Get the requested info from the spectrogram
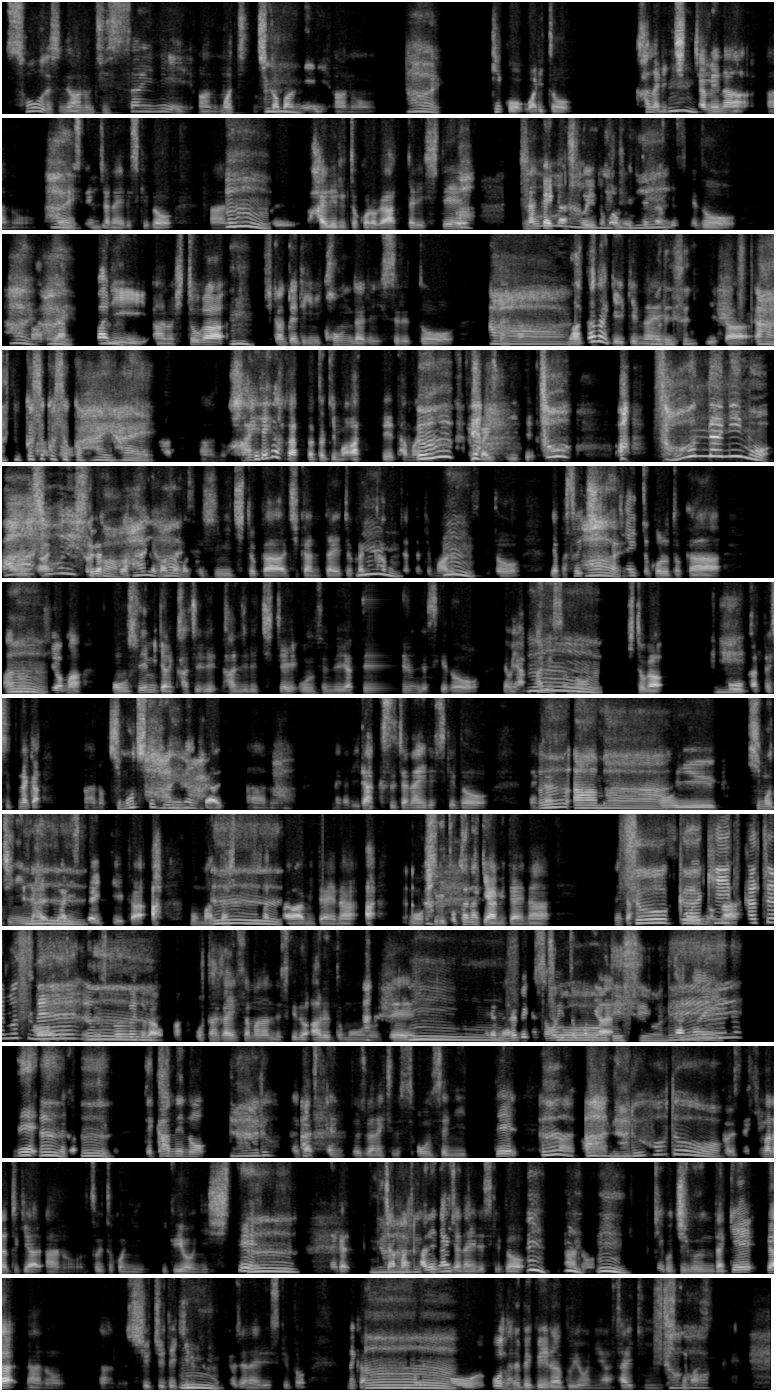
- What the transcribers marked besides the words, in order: distorted speech
- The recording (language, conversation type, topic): Japanese, podcast, 普段、ストレスを解消するために何をしていますか？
